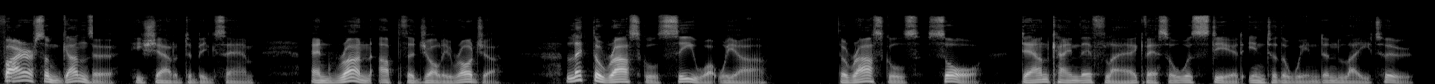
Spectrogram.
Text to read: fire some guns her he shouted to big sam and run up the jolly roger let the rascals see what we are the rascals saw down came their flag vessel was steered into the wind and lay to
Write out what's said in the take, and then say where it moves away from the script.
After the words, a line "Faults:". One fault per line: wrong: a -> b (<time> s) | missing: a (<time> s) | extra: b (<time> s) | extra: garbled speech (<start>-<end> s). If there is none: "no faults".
fire some guns her he shouted to big sam and run up the jolly roger let the rascals see what we are the rascals saw down came their flag vessel was steered into the wind and lay to
Faults:
no faults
